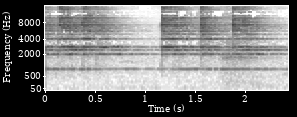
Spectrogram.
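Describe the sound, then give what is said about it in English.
A school bell ringing, a steady bright tone repeated in several sharp strikes with short pauses between them, with no voices. “And if you were really good, you got to ring the bell.”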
